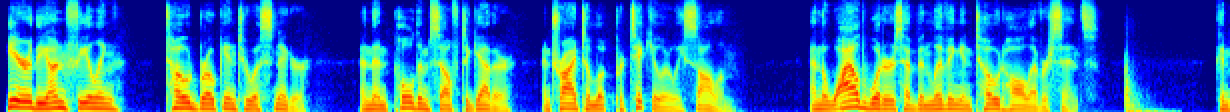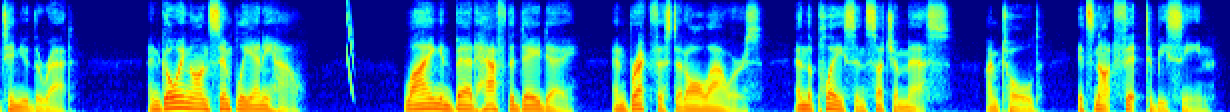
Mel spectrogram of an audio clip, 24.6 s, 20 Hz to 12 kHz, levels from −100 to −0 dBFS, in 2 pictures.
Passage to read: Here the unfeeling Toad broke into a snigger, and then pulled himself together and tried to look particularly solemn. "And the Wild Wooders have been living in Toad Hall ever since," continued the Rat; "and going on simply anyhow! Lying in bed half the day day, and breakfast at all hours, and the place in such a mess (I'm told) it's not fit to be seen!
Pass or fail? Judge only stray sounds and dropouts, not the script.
fail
